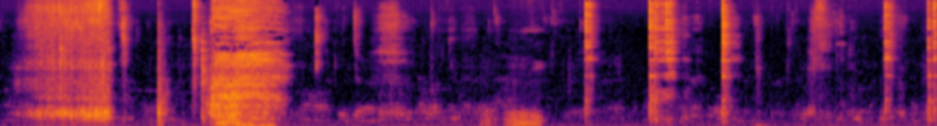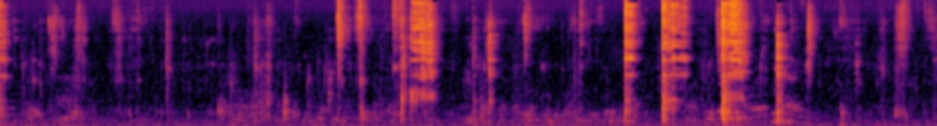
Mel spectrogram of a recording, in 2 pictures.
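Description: Loud slurping of hot soup from a ceramic bowl, twice in the first few seconds, followed by a short throaty vocal sound. After that, scattered light clinks and taps of dishes and a plate as food is eaten by hand.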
